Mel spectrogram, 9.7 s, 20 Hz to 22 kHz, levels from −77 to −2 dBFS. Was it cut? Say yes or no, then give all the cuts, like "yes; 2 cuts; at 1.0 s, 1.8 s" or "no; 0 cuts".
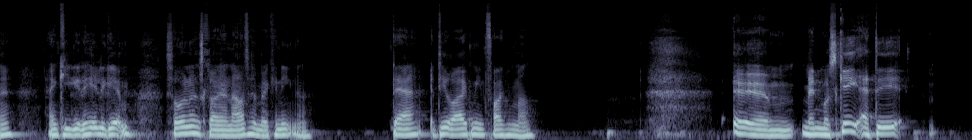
no; 0 cuts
